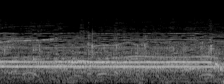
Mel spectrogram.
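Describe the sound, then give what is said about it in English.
A crowd outside cheers as a helicopter carrying four released female Israeli soldier hostages arrives, producing a steady mass of shouting voices that stays loud throughout. “The crowd outside cheered when the helicopter arrived.”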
